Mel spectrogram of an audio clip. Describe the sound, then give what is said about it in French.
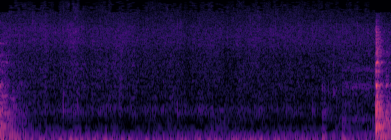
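Peppers and onions sautéing together in a frying pan give a steady, faint hiss of sizzling, with a sharp brief clatter just before the end. “Et maintenant, vous allez pouvoir mélanger vos poivrons et vos oignons en même temps sur la même poêle.”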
